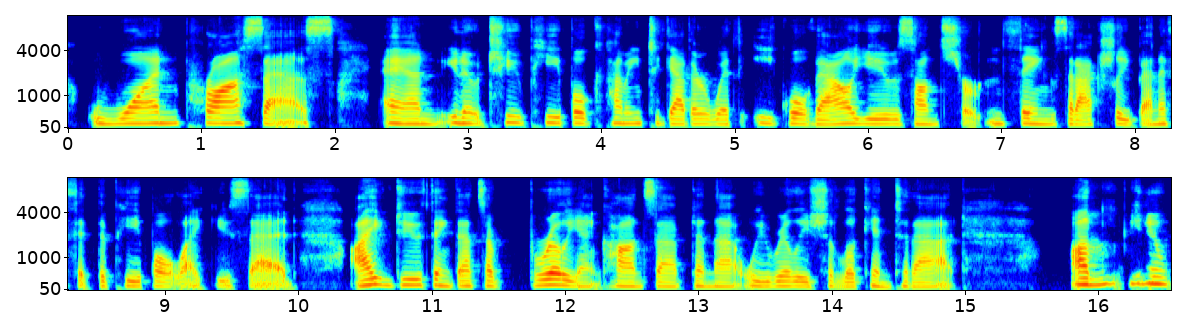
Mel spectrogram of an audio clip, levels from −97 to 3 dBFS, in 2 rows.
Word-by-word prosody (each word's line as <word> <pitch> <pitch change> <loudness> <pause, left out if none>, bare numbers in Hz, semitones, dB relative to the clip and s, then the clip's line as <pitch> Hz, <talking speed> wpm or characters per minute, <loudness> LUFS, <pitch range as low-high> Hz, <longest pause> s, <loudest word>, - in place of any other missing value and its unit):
1 160 +2 +1
process 165 -1 +3 0.4
and, 150 -1 +1
you 180 -2 -3
know, 165 -1 0
2 185 -2 -5
people 170 -4 -1
c - - -23
coming 165 -1 -3
together 150 -2 -1
with 145 0 -4
equal 160 -3 -1
values 145 0 +1
on 145 0 0
certain 160 -5 -6
things 150 -3 -2
that 150 - 0
actually 140 +1 -2
benefit 150 +3 -4
the 145 - -3
people, 140 -2 -1
like - - -2
you 75 - -6
said. - - -1 0.4
I 170 +4 +7
do 175 +1 -1
think 170 -5 -1
that's 150 0 -1
a 145 -2 0 0.2
brilliant 160 -5 +5
concept 135 0 -1
and 140 -3 -3
that 130 0 -3
we 140 -2 -1
really 140 -1 0
should 130 - -7
look 130 +3 -4
into 140 +1 -4
that. 125 0 -1 0.9
Um, 190 +3 +6
you 215 0 -3
know 210 -2 +3
150 Hz, 150 wpm, -24 LUFS, 140-165 Hz, 0.9 s, I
